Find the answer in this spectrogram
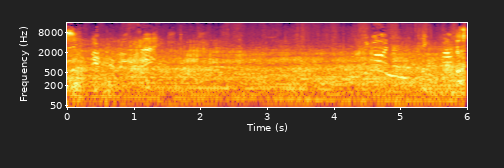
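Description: Yak-52's nine-cylinder radial engine and propeller droning steadily as the aerobatic plane flies by overhead, with a public-address commentator's voice in the background near the start and just before the end.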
